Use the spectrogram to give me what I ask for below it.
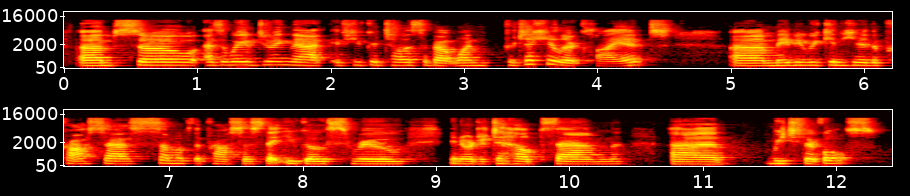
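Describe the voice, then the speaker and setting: A woman's voice: mid-range voice, darkish tone. A woman hosting a member interview, asking questions in a polite, encouraging way. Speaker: interview host. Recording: echoey room.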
